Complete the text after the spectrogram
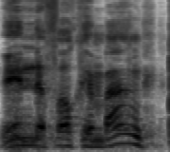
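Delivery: slow, high, shouted mock Scottish; attempted Scottish accent. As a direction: belt it out slowly in put-on Scottish. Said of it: "attempt at a Scottish accent".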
